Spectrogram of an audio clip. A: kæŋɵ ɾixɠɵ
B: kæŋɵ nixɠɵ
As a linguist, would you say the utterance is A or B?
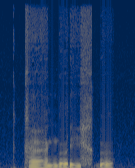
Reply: A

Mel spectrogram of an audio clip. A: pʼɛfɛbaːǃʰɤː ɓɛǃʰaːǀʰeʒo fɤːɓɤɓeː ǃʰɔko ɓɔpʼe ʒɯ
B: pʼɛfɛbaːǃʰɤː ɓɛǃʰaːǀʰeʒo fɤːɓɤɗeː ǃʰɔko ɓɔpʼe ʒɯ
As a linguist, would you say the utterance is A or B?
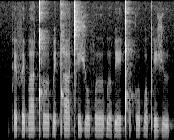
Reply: A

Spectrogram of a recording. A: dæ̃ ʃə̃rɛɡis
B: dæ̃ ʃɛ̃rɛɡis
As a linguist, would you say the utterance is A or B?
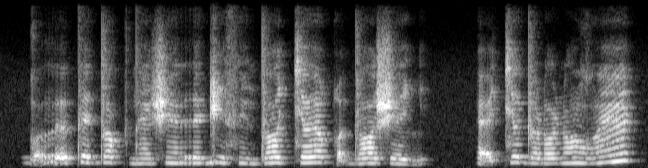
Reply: B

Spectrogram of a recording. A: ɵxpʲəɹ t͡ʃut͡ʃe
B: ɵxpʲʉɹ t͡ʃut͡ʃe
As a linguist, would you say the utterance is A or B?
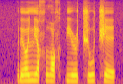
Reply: B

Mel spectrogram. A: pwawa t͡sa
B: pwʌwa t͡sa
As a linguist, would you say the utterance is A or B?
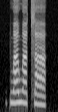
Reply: A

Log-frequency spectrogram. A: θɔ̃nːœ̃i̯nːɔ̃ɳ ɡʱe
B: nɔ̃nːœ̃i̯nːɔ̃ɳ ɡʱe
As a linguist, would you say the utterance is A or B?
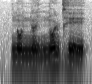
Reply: B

